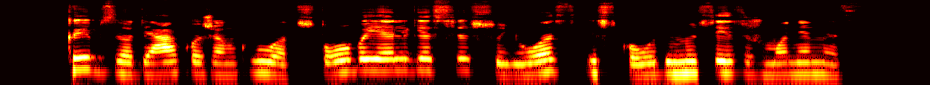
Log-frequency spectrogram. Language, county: Lithuanian, Šiauliai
